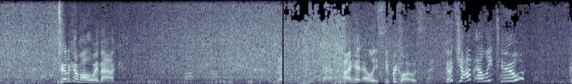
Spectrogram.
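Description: Young women talk and exclaim with animation close by.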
